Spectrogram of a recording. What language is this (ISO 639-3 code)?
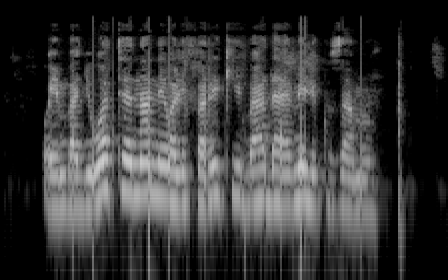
swa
